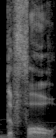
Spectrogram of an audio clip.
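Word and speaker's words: Dafoe: It's not William Defo, GM. It's William Defoe.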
